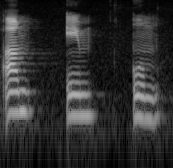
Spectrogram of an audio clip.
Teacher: ہونٹوں کا جو خشک پارٹ ہے، جو خشک حصہ ہے، ان کے آپس میں ملنے سے میم ادا ہوتا ہے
